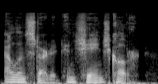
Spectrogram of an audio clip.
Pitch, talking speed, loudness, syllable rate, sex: 95 Hz, 190 wpm, -17 LUFS, 6.9 syllables/s, male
